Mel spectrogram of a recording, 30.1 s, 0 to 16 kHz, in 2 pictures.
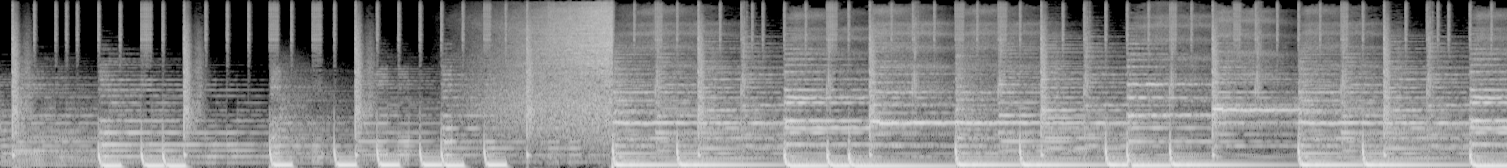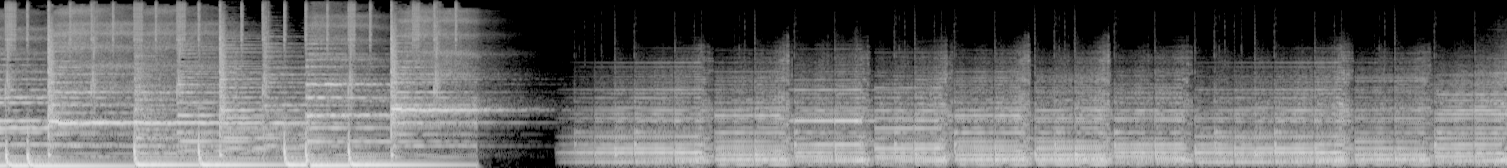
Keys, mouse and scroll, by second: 2.6-3.9 drag, 3.9 a, 4.1 a, 4.4 Tab, 4.9 Tab, 5.9 click, 7.6 click, 8.8 click, 9.9-10.4 drag, 11.7-12.7 drag, 12.7 a, 12.9 a, 14.9 click, 16.7 `, 18.3 a, 18.5 a, 18.9-20.5 scroll up 1, 20.5 click, 23.0 click, 28.1 click.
